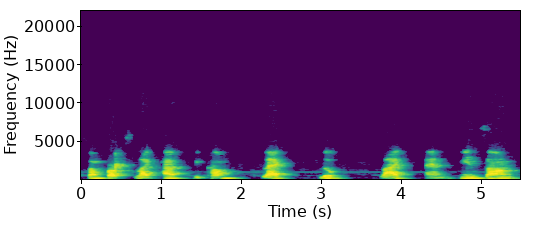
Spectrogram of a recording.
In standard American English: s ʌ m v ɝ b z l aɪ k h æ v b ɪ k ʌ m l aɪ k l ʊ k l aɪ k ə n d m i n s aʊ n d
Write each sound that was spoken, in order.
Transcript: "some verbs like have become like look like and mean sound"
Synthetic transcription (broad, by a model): s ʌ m f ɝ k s l aɪ k h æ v b ɪ k ʌ m l aɪ k l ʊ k l aɪ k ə n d m i n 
